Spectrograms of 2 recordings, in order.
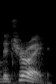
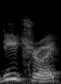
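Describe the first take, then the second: First: It is said the way Michigan speakers say it. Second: It is said the way Indiana speakers say it. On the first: "in Michigan, they call it Detroit" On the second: "in Indiana, we call it Detroit"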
